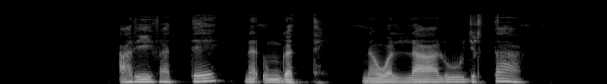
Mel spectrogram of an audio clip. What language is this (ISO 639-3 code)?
orm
